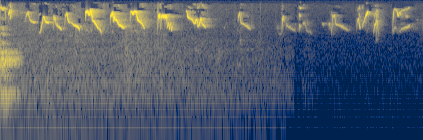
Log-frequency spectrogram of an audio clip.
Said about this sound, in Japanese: 雨も止んだし、スズメたちも鳴き始めた。夜明けも近い。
